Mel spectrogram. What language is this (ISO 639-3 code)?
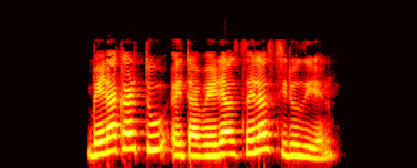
eus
